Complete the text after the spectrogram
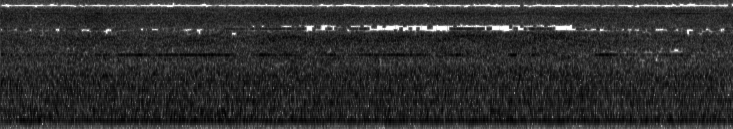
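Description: A pressure washer sprays water onto concrete with a steady hiss.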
